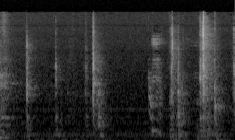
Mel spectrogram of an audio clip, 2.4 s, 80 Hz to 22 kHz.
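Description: A few faint clicks and knocks as a Blackmagic URSA camera is worked onto a Sony VCT-14 tripod base plate, the parts knocking together without locking in: one point on the plate sits too low for the other to engage.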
